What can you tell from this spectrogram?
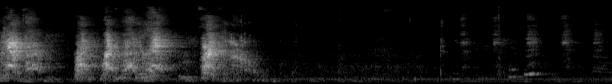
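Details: Female Pekingese playing rough and going crazy when picked on: three harsh, noisy, raspy bursts within the first two and a half seconds, then near quiet with faint scattered ticks.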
